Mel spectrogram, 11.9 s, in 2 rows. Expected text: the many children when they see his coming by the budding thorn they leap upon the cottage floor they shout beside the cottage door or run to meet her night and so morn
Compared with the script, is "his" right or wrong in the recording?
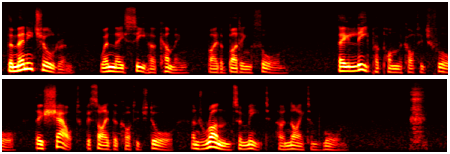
wrong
